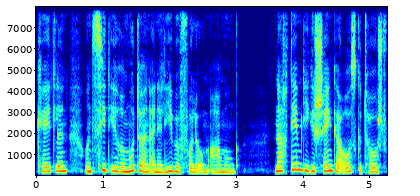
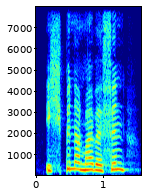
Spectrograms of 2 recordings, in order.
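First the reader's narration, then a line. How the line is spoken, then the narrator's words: Calling into room. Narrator (German): ruft in den Raum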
